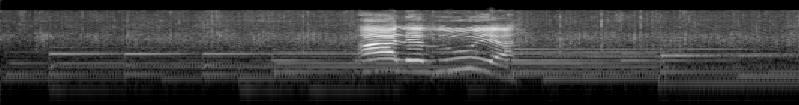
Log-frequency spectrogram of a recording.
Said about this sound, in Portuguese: Eu queria convidar toda a igreja que ficasse de pé e que você celebrasse ao Senhor. Aplauda ao Senhor nesse lugar.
